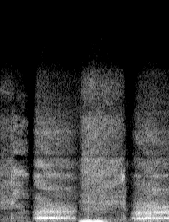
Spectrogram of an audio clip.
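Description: Close, loud deep gasping breaths, three forceful airy pulls in a row separated by brief pauses, sharp and breathy with no talking.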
